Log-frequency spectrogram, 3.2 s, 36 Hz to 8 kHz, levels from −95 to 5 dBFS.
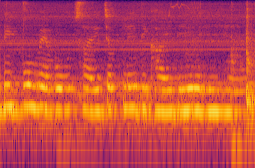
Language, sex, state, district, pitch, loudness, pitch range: Hindi, male, Haryana, Jhajjar, 235 Hz, -14 LUFS, 225-245 Hz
